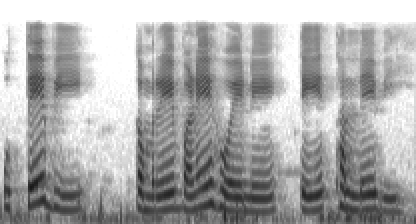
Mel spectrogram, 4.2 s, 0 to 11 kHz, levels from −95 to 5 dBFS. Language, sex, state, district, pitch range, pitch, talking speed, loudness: Punjabi, female, Punjab, Pathankot, 205-265 Hz, 225 Hz, 130 wpm, -16 LUFS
